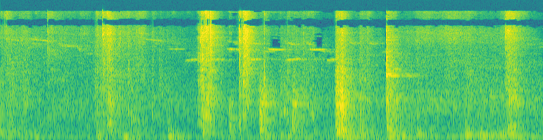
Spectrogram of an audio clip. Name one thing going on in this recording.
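Loose bricks knock and scrape against each other.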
